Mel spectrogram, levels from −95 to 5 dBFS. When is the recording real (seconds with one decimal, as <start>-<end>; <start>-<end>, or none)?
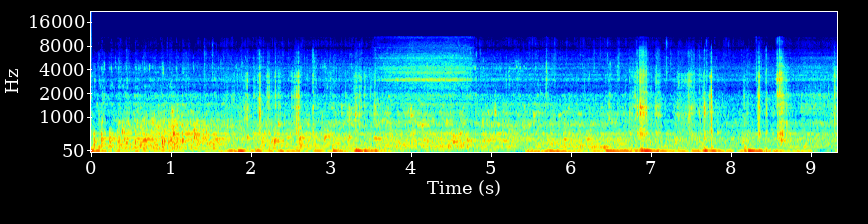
0.0-9.3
